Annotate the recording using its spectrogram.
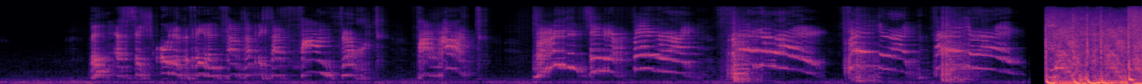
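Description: An elderly man shouts furiously.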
